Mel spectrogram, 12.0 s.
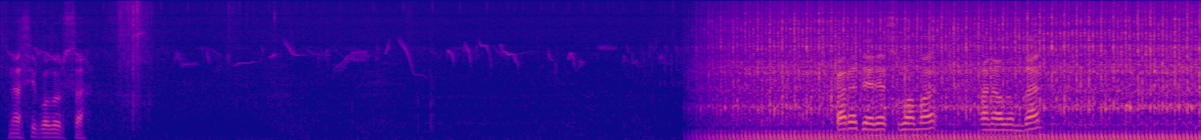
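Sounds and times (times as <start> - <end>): faint birdsong: 0.0 - 7.3.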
